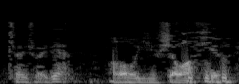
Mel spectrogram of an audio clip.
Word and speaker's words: Chen Shui-bian: And then they become democratic with the election of President Chen, how's that pronounced? Chen Shui-bian.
